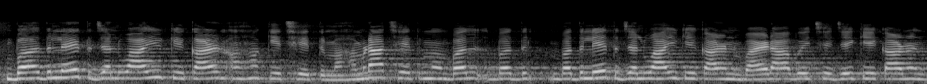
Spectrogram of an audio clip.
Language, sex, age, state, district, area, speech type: Maithili, female, 45-60, Bihar, Supaul, rural, spontaneous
